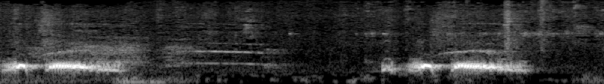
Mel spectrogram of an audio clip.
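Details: Spotted dove cooing as a lure call: two low, burred coo phrases about two and a half seconds apart, each with a short lead-in note, and a faint higher whistle from another bird in the gap.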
